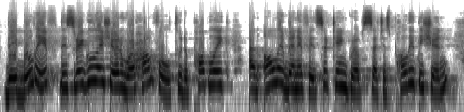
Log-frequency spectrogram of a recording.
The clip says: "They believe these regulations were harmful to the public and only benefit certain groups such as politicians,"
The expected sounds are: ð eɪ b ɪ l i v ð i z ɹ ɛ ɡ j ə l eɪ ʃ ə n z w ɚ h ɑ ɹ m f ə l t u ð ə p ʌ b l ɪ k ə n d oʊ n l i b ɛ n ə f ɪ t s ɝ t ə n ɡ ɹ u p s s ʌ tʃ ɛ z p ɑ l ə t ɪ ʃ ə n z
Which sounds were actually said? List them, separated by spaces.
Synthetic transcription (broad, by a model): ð eɪ b ɪ l i v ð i s ɹ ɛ ɡ j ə l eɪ ʃ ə n w ɚ h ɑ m f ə l t u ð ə p ʌ b l ɪ k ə n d oʊ n l i b ɛ n ə f ɪ t s ɝ t ə n ɡ ɹ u p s s ʌ tʃ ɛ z p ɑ l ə t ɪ ʃ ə n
